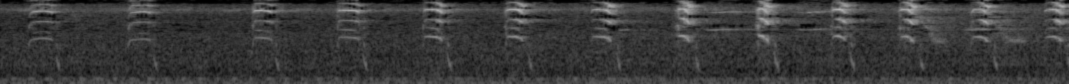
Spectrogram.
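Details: Squirrel giving loud, piercing chirps, a bit uneven in timing, about two per second, the notes growing stronger and harsher midway, with a soft low hum underneath.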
